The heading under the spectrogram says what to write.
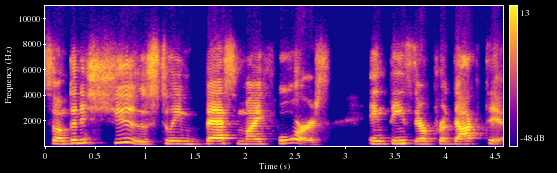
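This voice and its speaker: Someone with a Puerto Rican accent talks at a fairly slow pace in a bright, sharp tone, with ordinary pitch variation over a quiet background. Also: woman, fairly high pitch for a woman. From Puerto Rico, San Juan. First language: Spanish. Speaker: economics professor. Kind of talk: panel discussion.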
